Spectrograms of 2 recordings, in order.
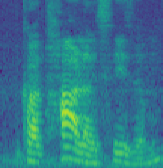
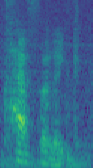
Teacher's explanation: Một cái là Catholicism, một cái là Catholic, chúng ta nhấn vần 1. Catholicism, chúng ta nhấn vần 2. Catholic, chúng ta nhấn vần 1.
